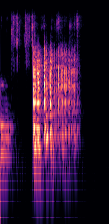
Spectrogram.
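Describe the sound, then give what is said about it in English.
Three dice clatter and tumble across a hard tabletop in a tabletop game, a quick burst of rattling clicks about a second long that ends abruptly, with no one speaking; they land on two fours and a six. “But, well, you roll those three positive dice for me.”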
